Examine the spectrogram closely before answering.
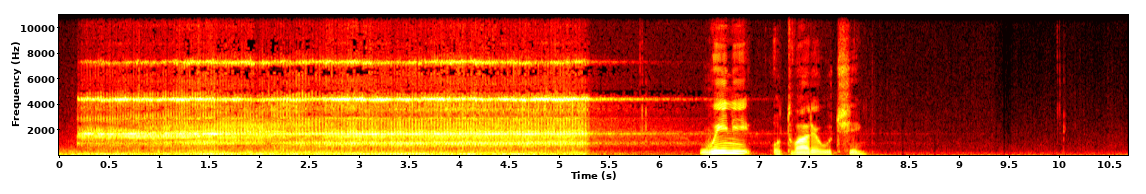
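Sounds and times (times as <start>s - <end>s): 
loud electric bell ringing: 0.0s - 6.7s
speech: 6.4s - 8.2s.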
